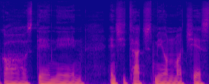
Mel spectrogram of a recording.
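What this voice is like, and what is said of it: Soft, camp South African accent. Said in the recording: “he's like really camp, and he's got like the softest like South African accent”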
